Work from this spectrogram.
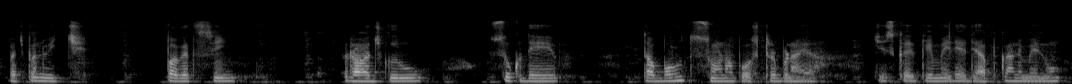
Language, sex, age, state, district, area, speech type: Punjabi, male, 30-45, Punjab, Fazilka, rural, spontaneous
